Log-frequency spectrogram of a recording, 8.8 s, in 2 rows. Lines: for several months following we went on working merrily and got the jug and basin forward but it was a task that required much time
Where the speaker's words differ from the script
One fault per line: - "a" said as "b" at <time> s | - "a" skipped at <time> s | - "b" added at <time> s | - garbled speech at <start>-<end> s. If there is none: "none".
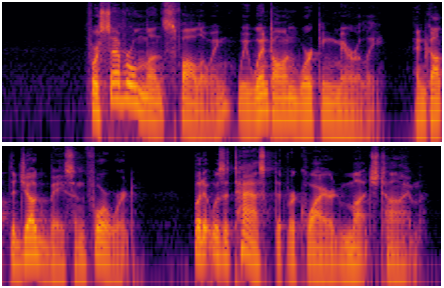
- "and" skipped at 4.8 s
